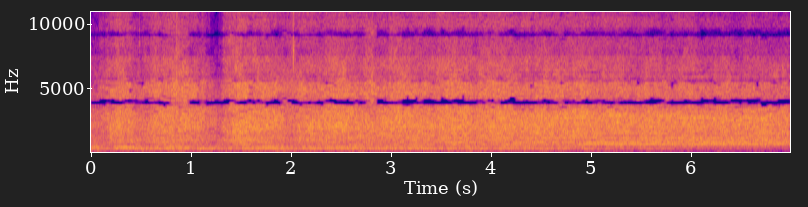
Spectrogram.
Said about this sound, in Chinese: 冰岛队的维京战吼，就是哇，就是一加油起来，就感觉像是在狮子吼一样。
